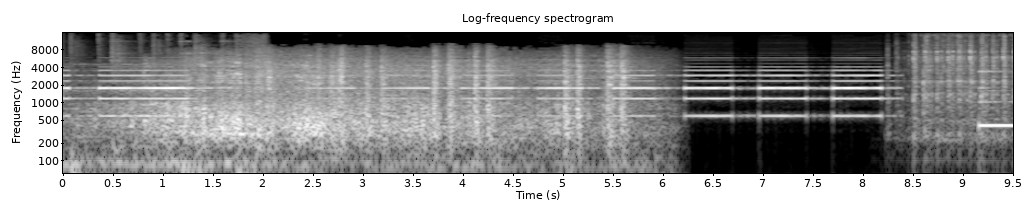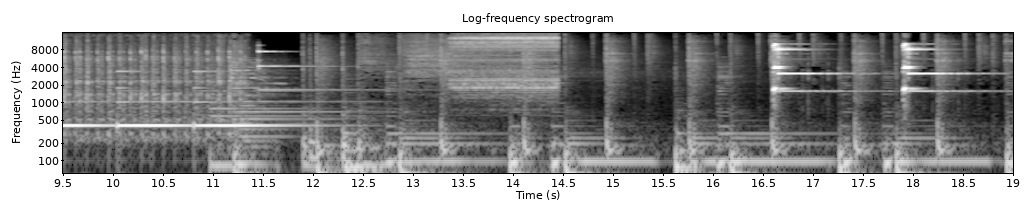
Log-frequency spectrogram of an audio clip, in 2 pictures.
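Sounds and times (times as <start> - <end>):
train wheels clattering: 1.1 - 6.0
steady ringing tone: 8.3 - 14.5, 16.6 - 19.0.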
